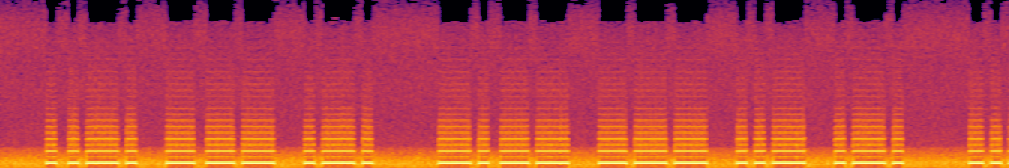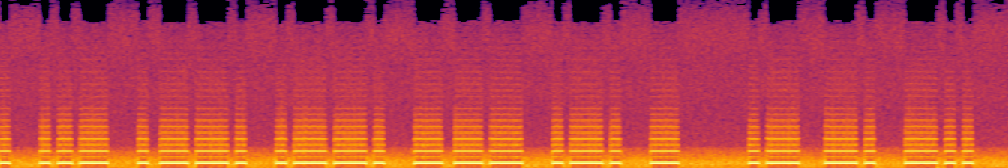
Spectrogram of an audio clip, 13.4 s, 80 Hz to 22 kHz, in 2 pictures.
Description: Morse code, heard as a keyed tone, about 20 wpm, 790 Hz, with noise. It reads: FOR YOUR SUPPORT AND
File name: WellingtonRadioZlwCloseDownOnHfAndMf / 01-Zlw 4277khz 417.5 qrt until 0925z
